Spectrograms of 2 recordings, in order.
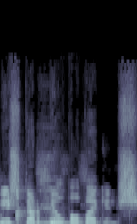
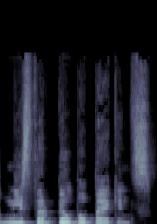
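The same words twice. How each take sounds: First: Put-on Scottish accent, "Mister" said as "Mishter"; hammed-up Scottish star impression with shushed s; Sean Connery. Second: Lightly imitated Russian pronunciation of the name; Russian accent. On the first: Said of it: "like, a Sean Connery thing". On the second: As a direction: say "Mister Bilbo Baggins" as a Russian would. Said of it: "the way that Russians pronounce Bilbo Baggins".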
